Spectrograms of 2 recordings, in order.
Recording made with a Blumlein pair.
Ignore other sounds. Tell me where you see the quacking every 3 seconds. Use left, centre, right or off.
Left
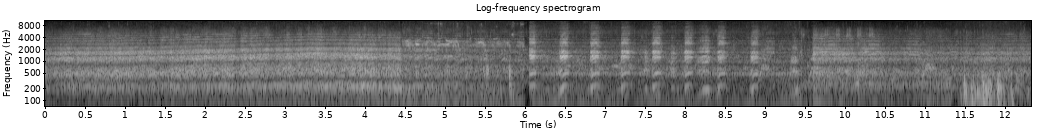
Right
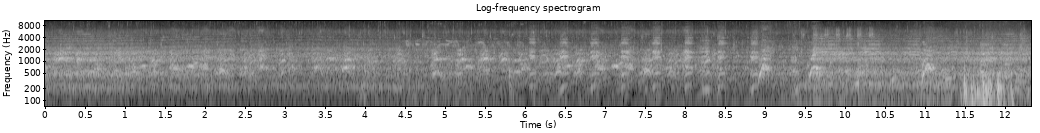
centre, centre, centre, right.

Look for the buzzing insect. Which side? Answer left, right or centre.
right.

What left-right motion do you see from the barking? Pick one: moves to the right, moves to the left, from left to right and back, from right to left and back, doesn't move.
doesn't move.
